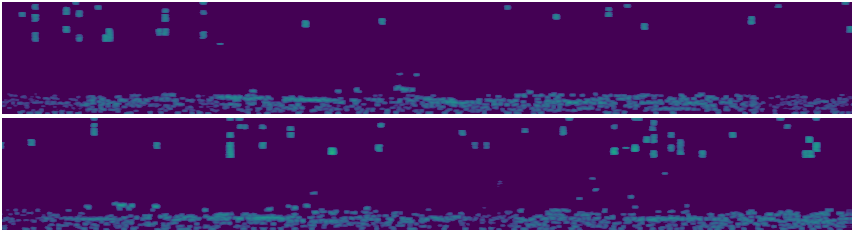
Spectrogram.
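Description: Many adults chat at the same time, muffled, in a large echoing hall.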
